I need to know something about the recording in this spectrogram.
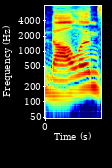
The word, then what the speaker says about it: New Orleans: Because you said Nolans and I didn't even know what you meant. New Orleans. That's how they say it in New Orleans.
